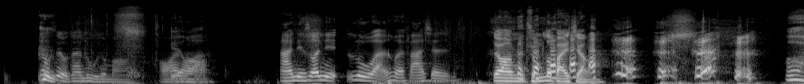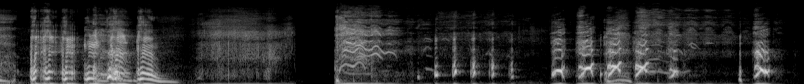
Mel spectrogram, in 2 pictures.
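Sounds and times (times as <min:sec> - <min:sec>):
speech: 0:00.4 - 0:02.2, 0:02.8 - 0:09.8
laughter: 0:05.0 - 0:07.5, 0:11.4 - 0:15.7
person coughing: 0:06.2 - 0:09.9, 0:13.6 - 0:14.6.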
